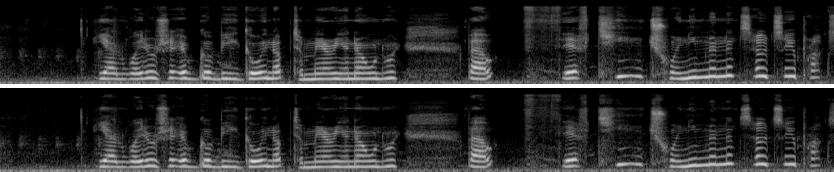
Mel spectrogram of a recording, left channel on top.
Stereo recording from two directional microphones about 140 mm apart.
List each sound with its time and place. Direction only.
0.7 s a woman's voice: 5° left (ahead or behind); by 8.3 s 25° left (ahead or behind)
